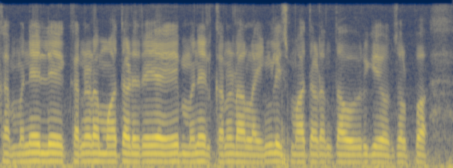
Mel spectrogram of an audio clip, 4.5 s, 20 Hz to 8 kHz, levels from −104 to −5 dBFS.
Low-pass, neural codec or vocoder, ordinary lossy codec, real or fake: 7.2 kHz; none; none; real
